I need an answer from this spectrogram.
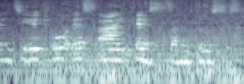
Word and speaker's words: xanthosis: Like xanthosis. When I say xanthosis, we start with C. It doesn't have a C. It starts with X.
